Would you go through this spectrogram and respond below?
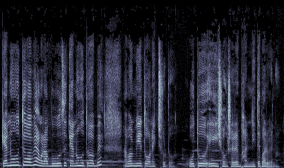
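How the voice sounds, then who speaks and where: A woman's voice: fairly high pitch, fairly quick, darkish tone, faint music behind. A woman with a Bangladeshi accent telling her personal story conversationally as a guest, often voicing what relatives said. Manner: quotes relatives' words as she narrates.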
